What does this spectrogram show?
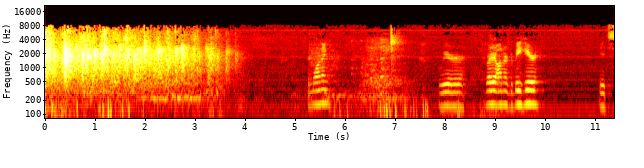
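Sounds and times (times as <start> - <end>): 
crowd applauding: 0.0 - 4.1
speech: 9.4 - 10.0, 11.1 - 11.3.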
